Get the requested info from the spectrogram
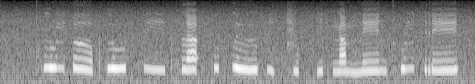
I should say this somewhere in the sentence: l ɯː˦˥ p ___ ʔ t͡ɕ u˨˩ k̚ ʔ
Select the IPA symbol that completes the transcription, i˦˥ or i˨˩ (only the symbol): i˨˩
